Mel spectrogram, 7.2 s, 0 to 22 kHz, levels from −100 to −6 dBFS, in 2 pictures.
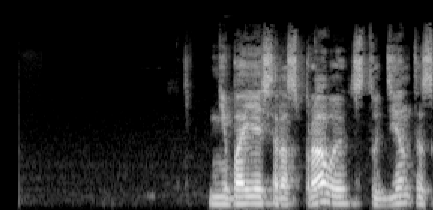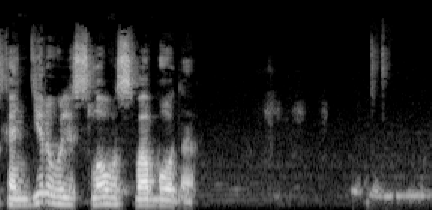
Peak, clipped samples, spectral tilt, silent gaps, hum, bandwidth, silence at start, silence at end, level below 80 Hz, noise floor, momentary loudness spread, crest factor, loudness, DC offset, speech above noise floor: -2 dBFS; under 0.1%; -4 dB/octave; none; none; 12.5 kHz; 1.75 s; 0.05 s; -68 dBFS; -78 dBFS; 11 LU; 22 dB; -21 LUFS; under 0.1%; 56 dB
